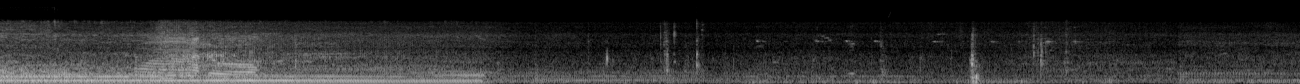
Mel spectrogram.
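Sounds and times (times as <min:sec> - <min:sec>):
car engine straining: 0:00.0 - 0:13.0.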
